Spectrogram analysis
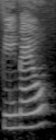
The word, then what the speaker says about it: female: Did you say female or did you say female? Once again, it's the first one.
